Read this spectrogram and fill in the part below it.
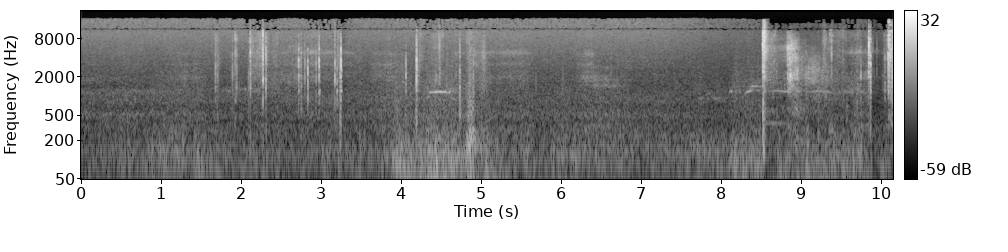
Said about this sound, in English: I've reloaded because sometimes I have a deer move at the sound of the shot, and potentially that deer could, in theory, get back up, but it won't.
